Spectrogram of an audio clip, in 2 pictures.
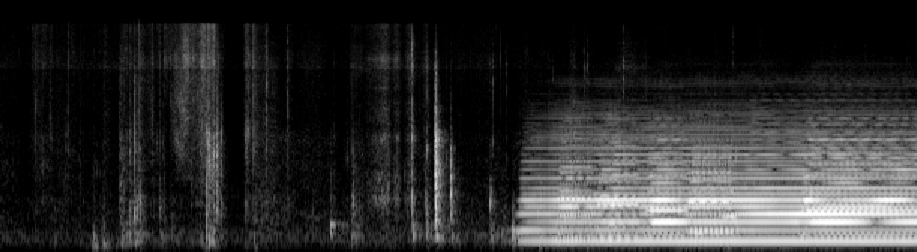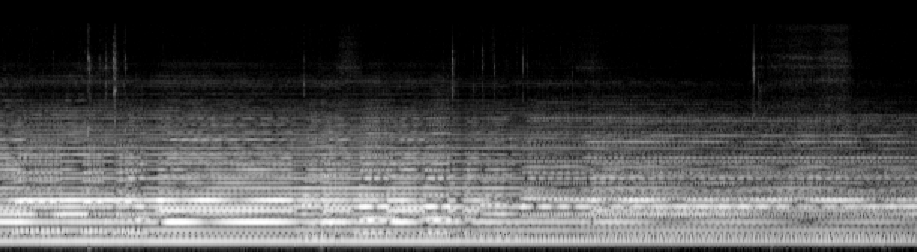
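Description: A few soft rustles and knocks, then about seven seconds in a harmonium starts: sustained reed chords over a held low drone note, with the upper notes moving as a melody.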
